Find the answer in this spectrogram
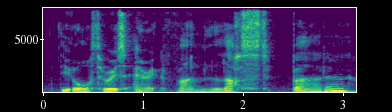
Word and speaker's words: Lustbader: author is eric von lust bada i'm going with bada because douglas barter is spelt similar who has more than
